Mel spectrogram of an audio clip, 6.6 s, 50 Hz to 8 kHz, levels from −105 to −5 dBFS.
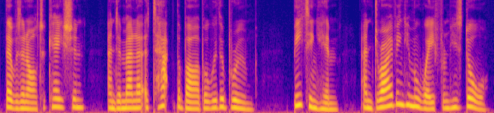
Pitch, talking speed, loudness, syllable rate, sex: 190 Hz, 190 wpm, -18 LUFS, 6.2 syllables/s, female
